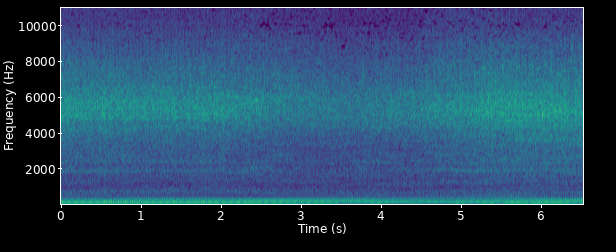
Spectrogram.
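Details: Suzuki GSX-R 690 motorcycle running: steady mid-pitched note with a faint irregular knock near 3/s riding over it, source not pinned down; engine knocking.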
